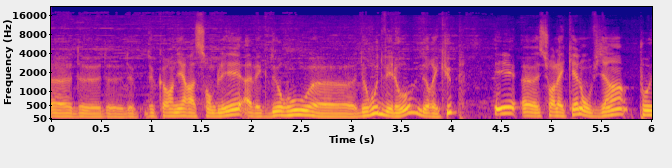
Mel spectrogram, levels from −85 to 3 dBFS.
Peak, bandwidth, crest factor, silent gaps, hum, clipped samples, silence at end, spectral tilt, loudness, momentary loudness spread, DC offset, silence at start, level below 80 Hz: 0 dBFS; 18 kHz; 10 dB; none; none; under 0.1%; 0 s; -7 dB/octave; -12 LUFS; 7 LU; under 0.1%; 0 s; -44 dBFS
